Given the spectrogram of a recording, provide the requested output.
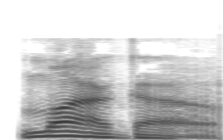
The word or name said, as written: Margot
